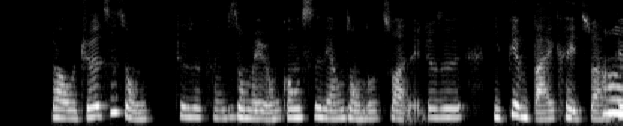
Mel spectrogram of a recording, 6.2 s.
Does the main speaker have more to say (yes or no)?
no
